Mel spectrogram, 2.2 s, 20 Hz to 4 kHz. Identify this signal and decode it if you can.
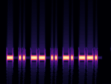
Morse code, heard as a keyed tone, about 30 wpm, 750 Hz. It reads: TIMING
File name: Morse / 30WPM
